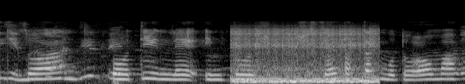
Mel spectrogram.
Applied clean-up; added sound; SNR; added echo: none; Strum; -4 dB; reverberation time 1.2 s.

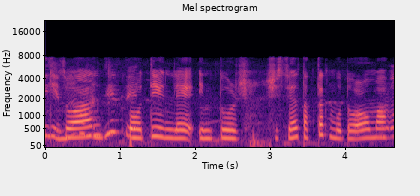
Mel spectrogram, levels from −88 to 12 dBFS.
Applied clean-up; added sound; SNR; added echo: none; none; none; none.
